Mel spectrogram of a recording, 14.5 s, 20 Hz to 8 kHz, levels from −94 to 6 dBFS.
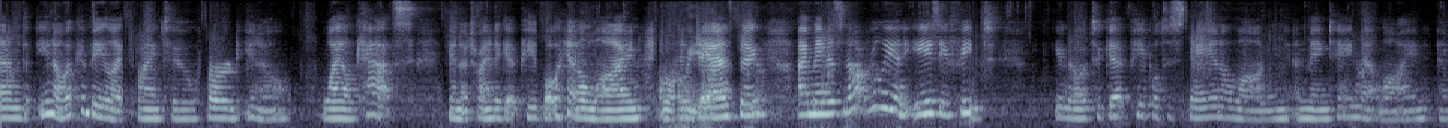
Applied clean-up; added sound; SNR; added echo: neural separator model SepFormer DNS4.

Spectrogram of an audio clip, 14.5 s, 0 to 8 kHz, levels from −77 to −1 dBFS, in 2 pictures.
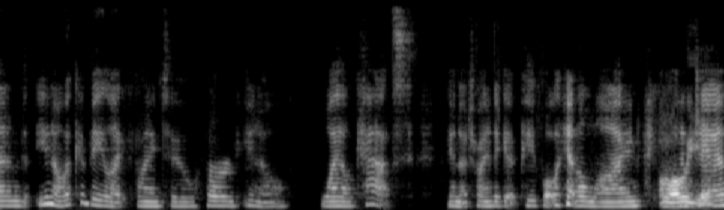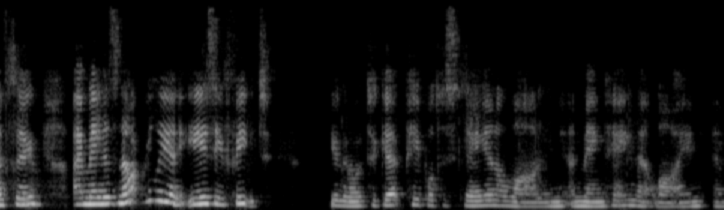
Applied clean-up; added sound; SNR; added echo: neural mask model DeepFilterNet 3.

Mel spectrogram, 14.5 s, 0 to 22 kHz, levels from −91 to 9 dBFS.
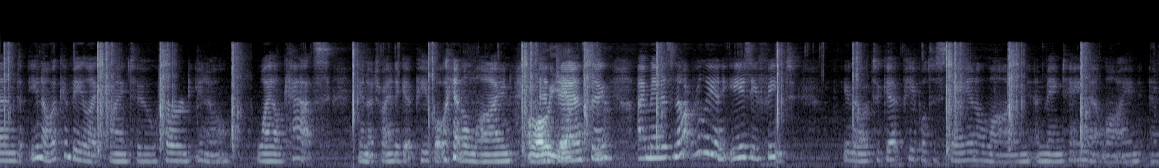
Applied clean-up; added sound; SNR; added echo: none; Coin (dropping); 7 dB; reverberation time 2.2 s.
